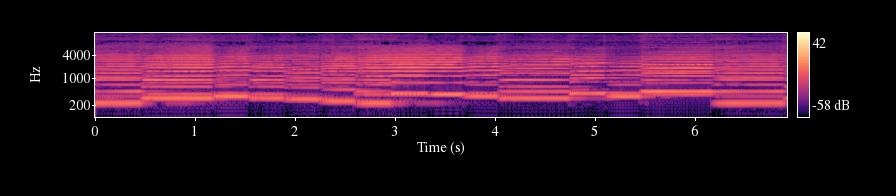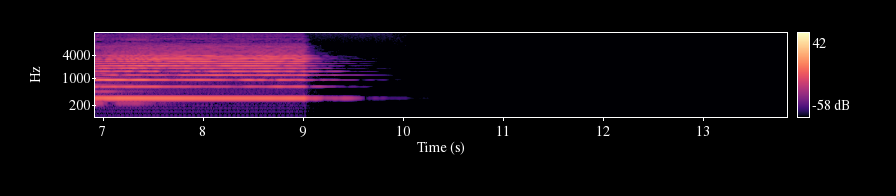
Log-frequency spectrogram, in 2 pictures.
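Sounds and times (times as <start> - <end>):
saxophone playing in a duet with trumpet: 0.0 - 9.6
trumpet playing in a duet with saxophone: 0.0 - 9.6.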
